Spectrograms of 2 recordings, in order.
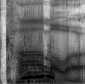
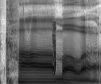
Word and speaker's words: Kamala: minute you're a racist it's it's Kamala okay it's Kamala all right English is English is a second language so I can say it's Cala yeah it's if you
